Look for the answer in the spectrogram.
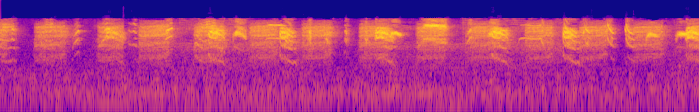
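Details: Long-tailed shrike lure call used to draw in wild forest shrikes. Harsh, scratchy squawks are repeated in short bursts roughly every half second, with brief gaps between them.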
